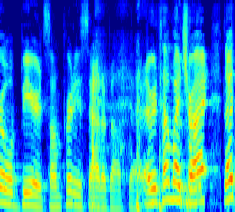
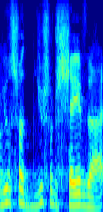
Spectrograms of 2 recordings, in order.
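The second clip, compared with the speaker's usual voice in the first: put-on, guessed-at Swedish accent; 2 semitones lower, 10 dB quieter than usual. Imitating a manager from Sweden telling him to shave: put-on Swedish accent. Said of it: "what's a Swedish person sound like?".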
